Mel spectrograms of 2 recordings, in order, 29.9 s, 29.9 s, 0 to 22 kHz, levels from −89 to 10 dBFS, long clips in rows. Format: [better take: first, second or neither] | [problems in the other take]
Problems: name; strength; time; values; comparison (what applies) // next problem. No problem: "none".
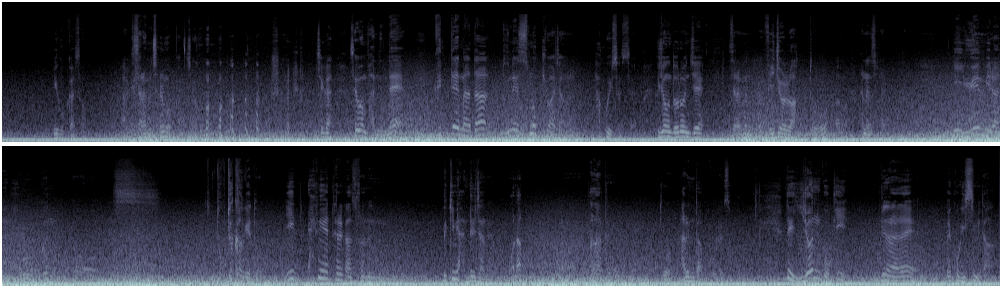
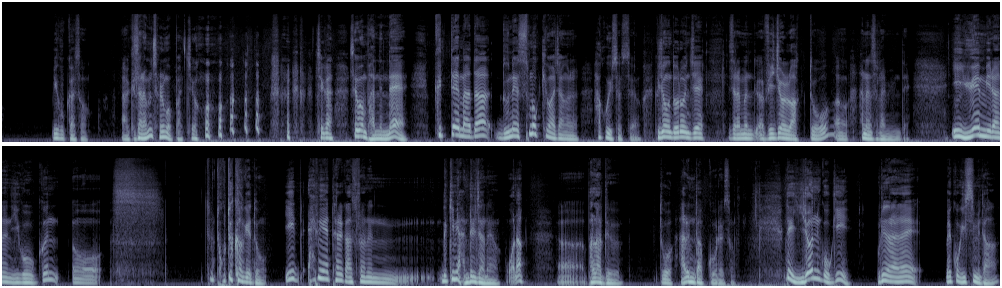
second | low rumble; loud; throughout; as loud as the speech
